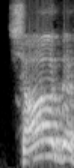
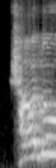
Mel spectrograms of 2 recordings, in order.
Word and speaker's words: সৎ: বিরত হইও না আমরা গোবেলা প্রার্থনার মধ্যে বলি সাদ সঙ্গমাই দেওনি অনেকের জায়গায় উচ্চারণ শুনেছি সাধু সঙ্গমহী দেওনি কথাটা সাধু নয় সাত সকার ভয়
